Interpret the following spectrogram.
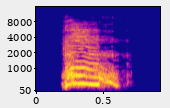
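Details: A female cat coughing: a single short, harsh, partly voiced burst with a throat-clearing quality, quiet before and after.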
